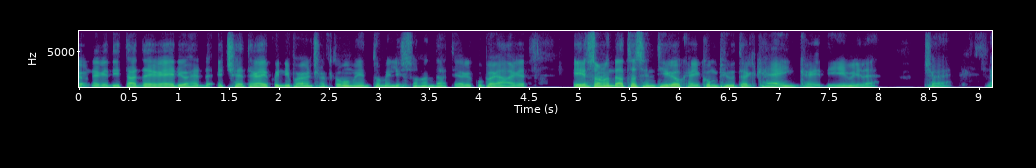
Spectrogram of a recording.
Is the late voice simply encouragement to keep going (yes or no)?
yes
